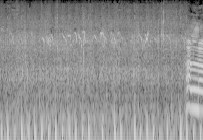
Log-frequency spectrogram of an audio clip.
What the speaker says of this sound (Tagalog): Pinapainit pa natin yung makina ni Mia eh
